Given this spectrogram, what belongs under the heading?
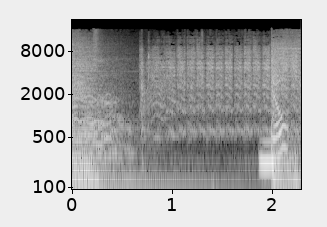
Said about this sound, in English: What a fetching pain. Something. Let me crank the engine harder.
